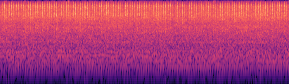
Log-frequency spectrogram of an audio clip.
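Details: Scrap snowblower engine after cleaning oil-like old fuel from the carburetor bowl and jet: steady, even buzz with no misses, surges or knocks; runs cleanly on its own fuel.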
